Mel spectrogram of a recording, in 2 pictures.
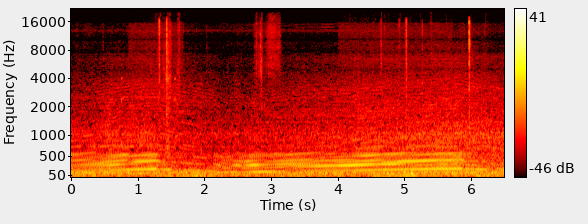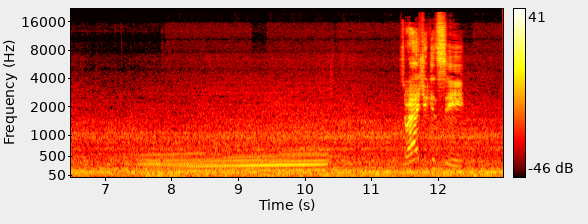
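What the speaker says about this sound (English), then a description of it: "let you listen to that engine" A Ford Focus ST hot hatch engine revs while driving, its tone rising and falling through several gear pulls with a steady road rumble underneath, heard from inside the car.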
